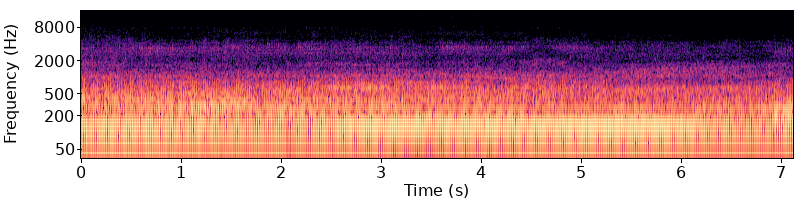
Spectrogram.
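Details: Restored 1935 Stancraft inboard, the oldest known surviving Stancraft, holding a high idle of about 2,000 rpm; steady, even burble with no misses or knocks, smooth. Normal high idle.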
